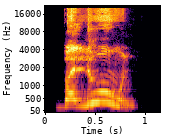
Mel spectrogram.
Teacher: balloon loon has the stress on it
